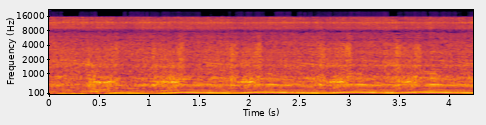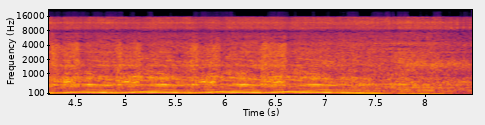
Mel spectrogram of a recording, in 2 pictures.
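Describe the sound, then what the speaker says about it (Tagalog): A Mitsubishi Lancer with a 4G15 engine and a knocking fault is revved repeatedly in steady waves, loud and close, with a rough rasping clatter inside the engine and no talk. "madidinig natin yung makina, yung ingay ng makina pagka ni-rev natin mga bossing."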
